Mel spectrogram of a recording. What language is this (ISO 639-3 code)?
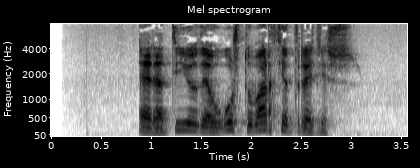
glg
